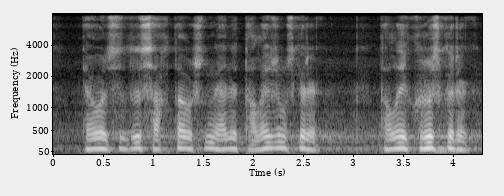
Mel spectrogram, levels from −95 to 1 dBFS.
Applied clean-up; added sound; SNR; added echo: none; none; none; none.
